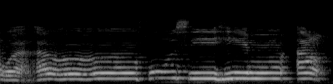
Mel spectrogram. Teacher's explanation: jangan him kelamaan di situ. Jadi jangan dengung kedengarannya ya.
